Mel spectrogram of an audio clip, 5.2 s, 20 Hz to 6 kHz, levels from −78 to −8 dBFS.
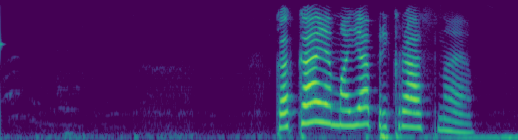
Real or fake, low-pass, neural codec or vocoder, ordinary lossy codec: real; 5.4 kHz; none; none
